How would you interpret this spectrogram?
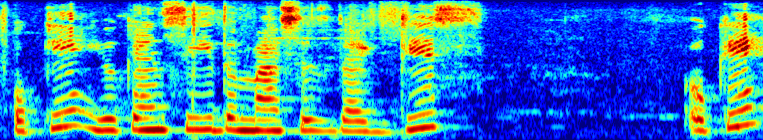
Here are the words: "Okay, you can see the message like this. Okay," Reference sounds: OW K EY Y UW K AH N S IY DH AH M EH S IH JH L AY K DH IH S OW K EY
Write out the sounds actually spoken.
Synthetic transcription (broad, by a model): OW K EY Y UW K AH N S IY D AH M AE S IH Z L AY K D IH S OW K EY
